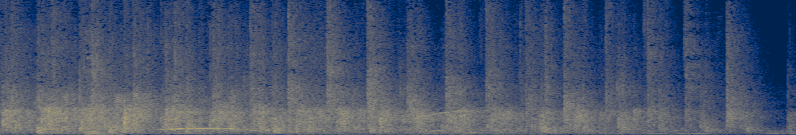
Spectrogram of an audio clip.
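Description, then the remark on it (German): An audience at a church service applauds the decoration team with dense, steady clapping that continues for several seconds at an even volume, with a faint voice briefly rising above it. “Können wir einen Applaus für die Deko-Team machen, gell?”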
